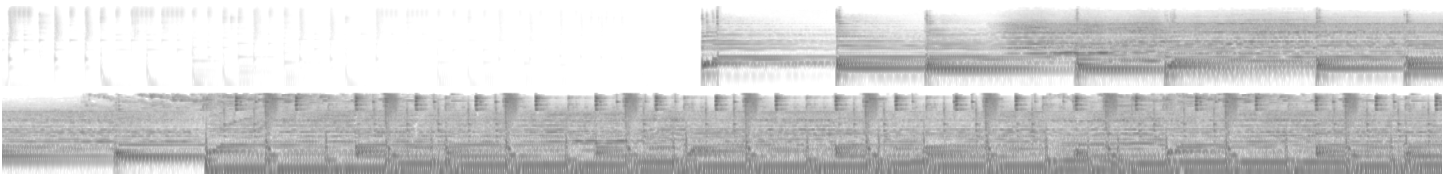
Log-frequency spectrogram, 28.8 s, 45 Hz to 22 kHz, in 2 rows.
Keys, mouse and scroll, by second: 5.5 alt+t, 25.2 Escape.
